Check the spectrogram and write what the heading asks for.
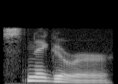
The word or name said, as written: sniggerer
